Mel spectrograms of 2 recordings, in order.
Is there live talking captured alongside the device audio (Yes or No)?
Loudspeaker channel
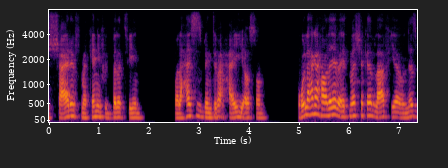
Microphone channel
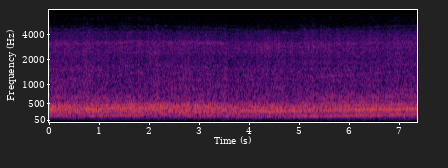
No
